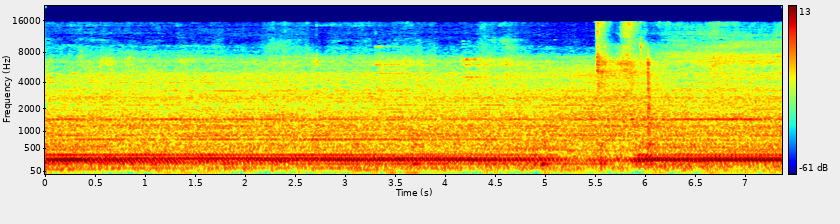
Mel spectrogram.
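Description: A machine running steadily with a constant hum. It dips slightly for about a second some five seconds in, with a couple of faint clicks.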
